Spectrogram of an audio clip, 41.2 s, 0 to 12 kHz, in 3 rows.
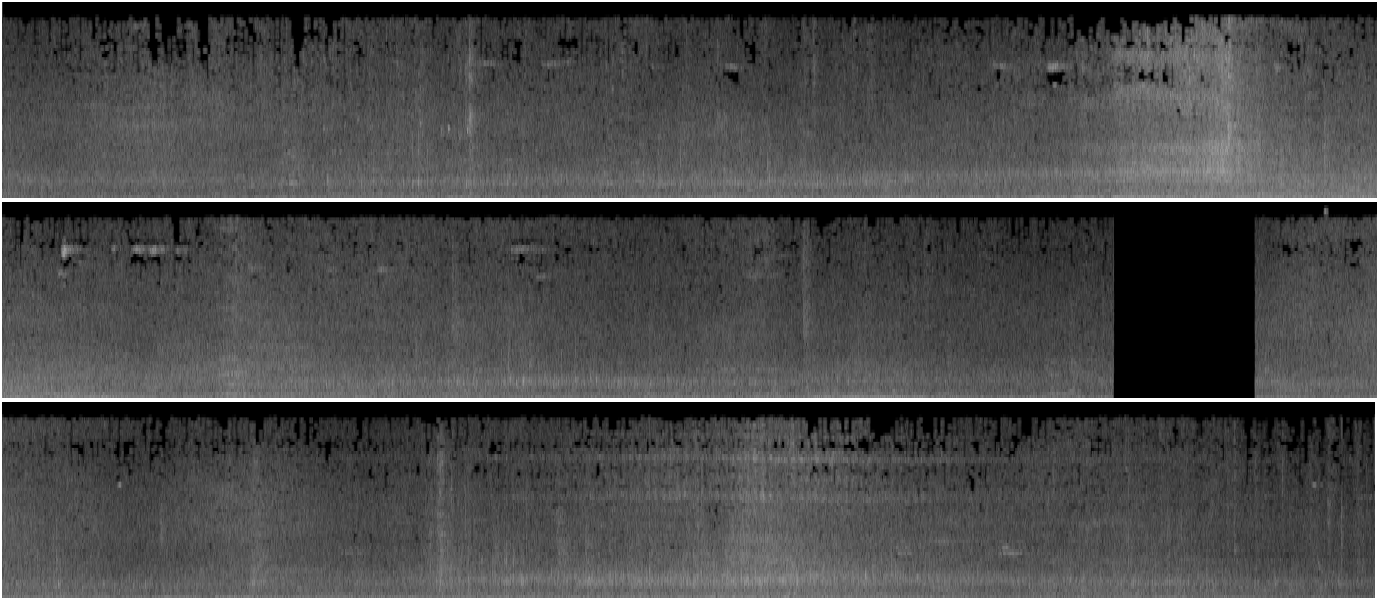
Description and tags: traffic light trucks cobblestone street 2 clips Cusco, Peru, South America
